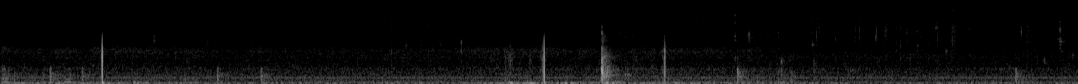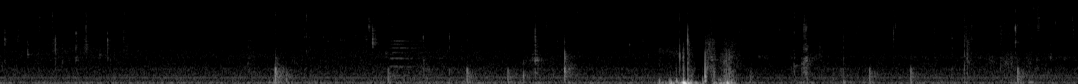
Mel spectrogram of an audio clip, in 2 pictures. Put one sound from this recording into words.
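A dog chews and gnaws on a piece of meat, with wet smacking sounds.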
